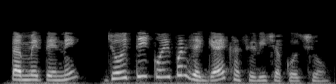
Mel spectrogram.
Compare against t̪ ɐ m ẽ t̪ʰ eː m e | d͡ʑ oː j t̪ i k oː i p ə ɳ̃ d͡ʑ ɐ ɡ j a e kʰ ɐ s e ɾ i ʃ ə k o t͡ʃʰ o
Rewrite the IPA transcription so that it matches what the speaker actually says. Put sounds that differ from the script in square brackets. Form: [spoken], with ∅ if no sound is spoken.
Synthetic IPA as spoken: t̪ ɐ m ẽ [t̪] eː [n] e | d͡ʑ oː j t̪ i k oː i p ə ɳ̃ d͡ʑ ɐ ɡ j a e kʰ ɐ s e [ɽ] i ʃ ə k o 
